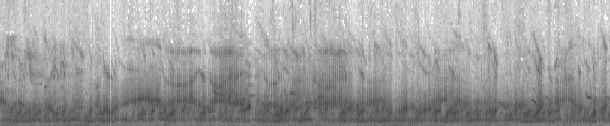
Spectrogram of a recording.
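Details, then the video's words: Many frogs in water croaking together, rapid rattling notes stacked over one another without pause, a few brighter calls rising above the thick chorus throughout. "Frog sound in the water"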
